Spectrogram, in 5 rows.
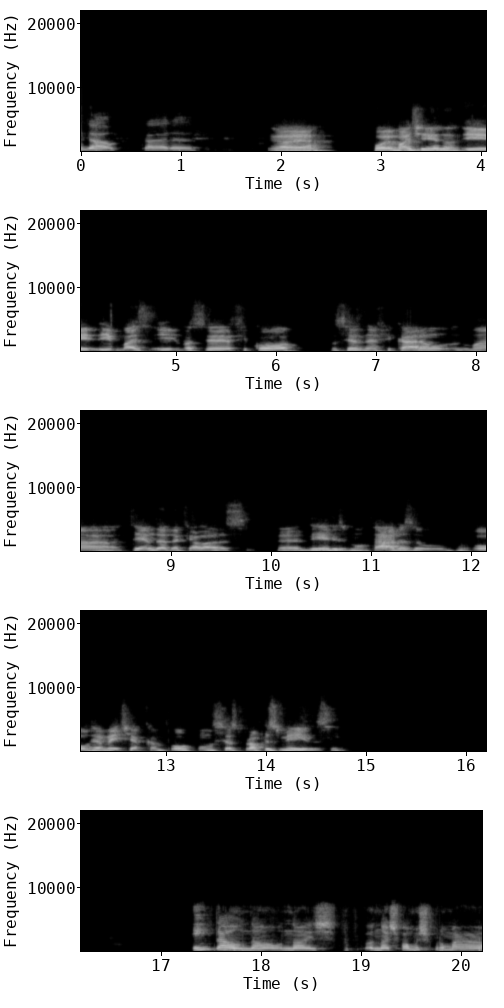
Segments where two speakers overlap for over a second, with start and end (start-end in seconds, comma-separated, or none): none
